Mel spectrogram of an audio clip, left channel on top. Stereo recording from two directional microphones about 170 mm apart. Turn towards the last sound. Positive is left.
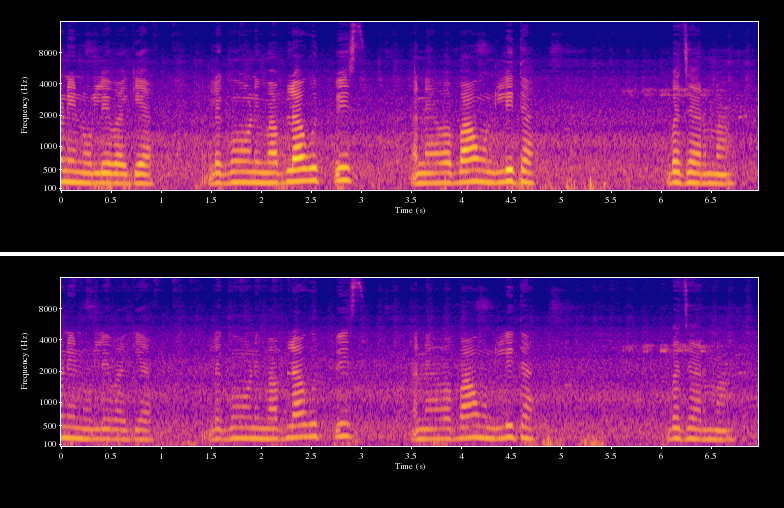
turn(degrees=25)  # may be behind; listen again after turning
